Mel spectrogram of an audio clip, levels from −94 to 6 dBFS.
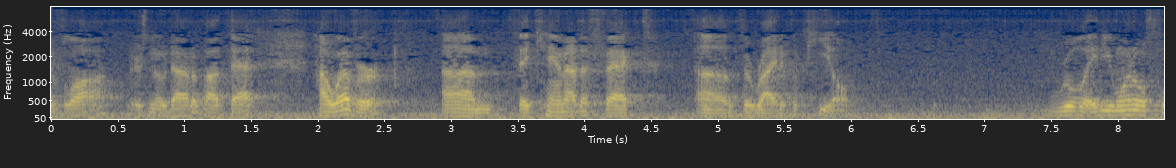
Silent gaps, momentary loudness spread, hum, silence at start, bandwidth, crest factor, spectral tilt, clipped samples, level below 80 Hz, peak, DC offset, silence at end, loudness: none; 18 LU; none; 0 s; 7.6 kHz; 18 dB; -8 dB/octave; under 0.1%; -34 dBFS; -2 dBFS; under 0.1%; 0 s; -20 LUFS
